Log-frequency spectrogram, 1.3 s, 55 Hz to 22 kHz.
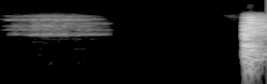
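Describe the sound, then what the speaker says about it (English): A faint breathy intake is followed after a pause by a single sudden, loud, close sneeze from someone with allergies. "I've been sneezing for 2 days."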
